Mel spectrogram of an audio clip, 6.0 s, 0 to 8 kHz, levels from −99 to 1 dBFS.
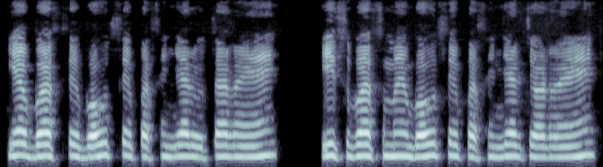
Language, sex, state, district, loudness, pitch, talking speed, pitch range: Hindi, male, Bihar, Supaul, -17 LUFS, 200 Hz, 180 wpm, 190-210 Hz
